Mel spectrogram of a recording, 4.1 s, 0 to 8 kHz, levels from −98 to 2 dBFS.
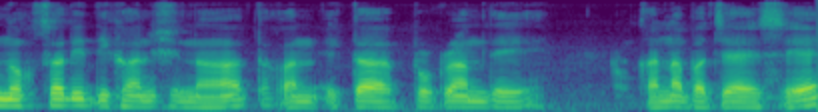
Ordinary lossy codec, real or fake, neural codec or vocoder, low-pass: none; real; none; 7.2 kHz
